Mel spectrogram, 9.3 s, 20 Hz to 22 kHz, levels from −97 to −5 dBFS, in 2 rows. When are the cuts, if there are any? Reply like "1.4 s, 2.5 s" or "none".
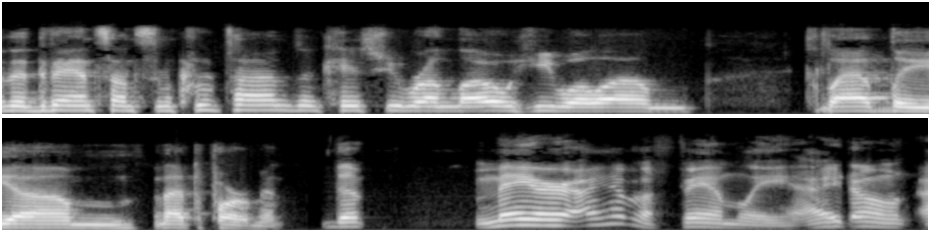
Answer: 5.4 s, 6.1 s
